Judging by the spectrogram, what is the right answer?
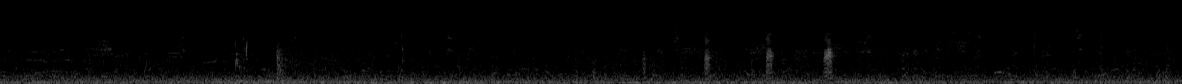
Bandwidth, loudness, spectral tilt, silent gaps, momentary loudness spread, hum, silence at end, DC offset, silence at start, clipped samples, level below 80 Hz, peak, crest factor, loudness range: over 20 kHz; -54 LUFS; -6 dB/octave; none; 4 LU; none; 0 s; under 0.1%; 0 s; under 0.1%; -58 dBFS; -30 dBFS; 22 dB; 2 LU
